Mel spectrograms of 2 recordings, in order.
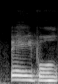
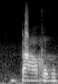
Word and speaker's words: Babel: Sometimes people say babble because it's all about language and babbling and and the different languages. But yes, the tower of babel some people say.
